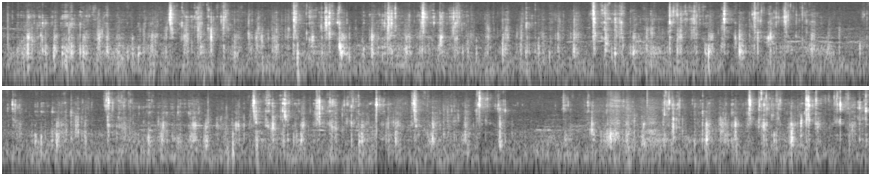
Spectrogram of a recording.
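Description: Close-miked chewing and biting of spicy braised octopus tentacles: an irregular, continuous run of sharp, wet mouth clicks.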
